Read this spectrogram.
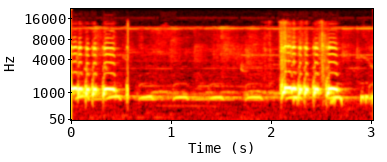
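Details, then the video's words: Local zebra dove song in two short bursts of fast, bright cooing notes about two seconds apart, a soft low purring coo continuing underneath. "Suara Burung PERKUTUT LOKAL GACOR Untuk Pancingan"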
